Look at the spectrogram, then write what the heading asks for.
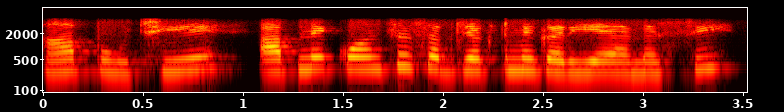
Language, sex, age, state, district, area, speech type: Hindi, female, 18-30, Rajasthan, Jaipur, urban, conversation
